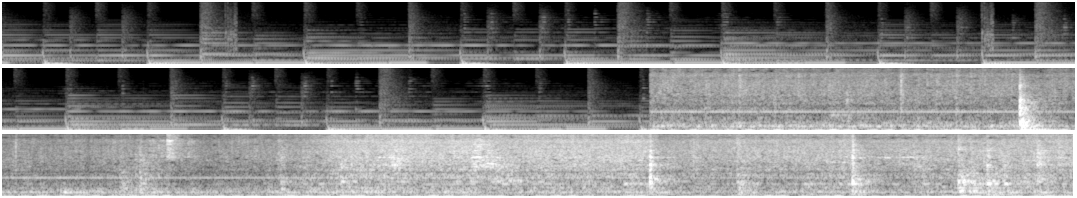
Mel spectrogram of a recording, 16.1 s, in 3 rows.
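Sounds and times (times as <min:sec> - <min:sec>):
background music: 0:00.0 - 0:09.4
food sizzling in a pot: 0:08.6 - 0:16.0.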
